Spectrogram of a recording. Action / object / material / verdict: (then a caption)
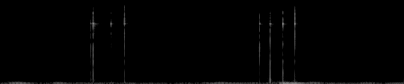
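tap / small glass bottle / glass / none. Long nails tap the sides of a small amber glass bottle with a white plastic cap. Seven sharp, bright clicks with a high glassy ping come in two quick bursts, three and then four, and each dies away almost at once over a faint low rumble.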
